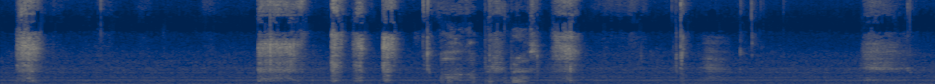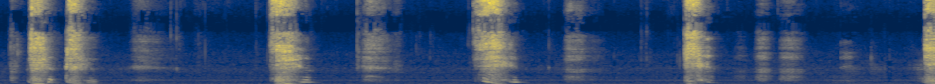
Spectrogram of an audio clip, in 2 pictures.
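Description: Sharp, forceful sneezes in quick succession, about six loud ones after small catches and gasps: a sneezing fit.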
